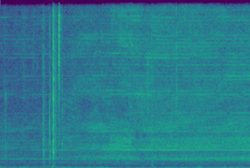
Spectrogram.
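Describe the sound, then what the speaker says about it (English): A heat embossing tool blows with a steady, fairly quiet airflow hiss, warming embossing powder on paper, while a few sharp clicks and taps sound near the start. "I'm going to turn on my heat tool and let that run for just a second"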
